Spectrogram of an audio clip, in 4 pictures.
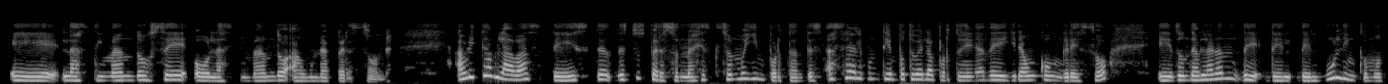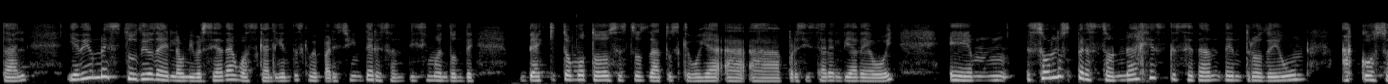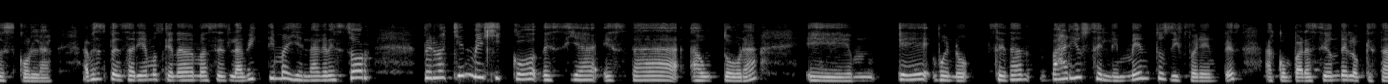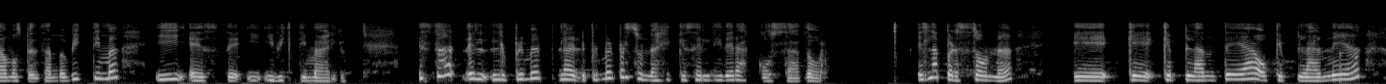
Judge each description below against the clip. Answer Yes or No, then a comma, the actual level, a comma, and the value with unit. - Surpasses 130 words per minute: Yes, average, 155 wpm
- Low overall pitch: No, high, 195 Hz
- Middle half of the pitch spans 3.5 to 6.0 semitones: Yes, average, 5.1 semitones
